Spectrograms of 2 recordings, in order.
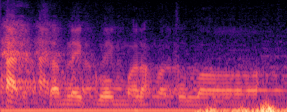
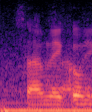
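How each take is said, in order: First: The greeting is said slowly. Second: The greeting is said fast.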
